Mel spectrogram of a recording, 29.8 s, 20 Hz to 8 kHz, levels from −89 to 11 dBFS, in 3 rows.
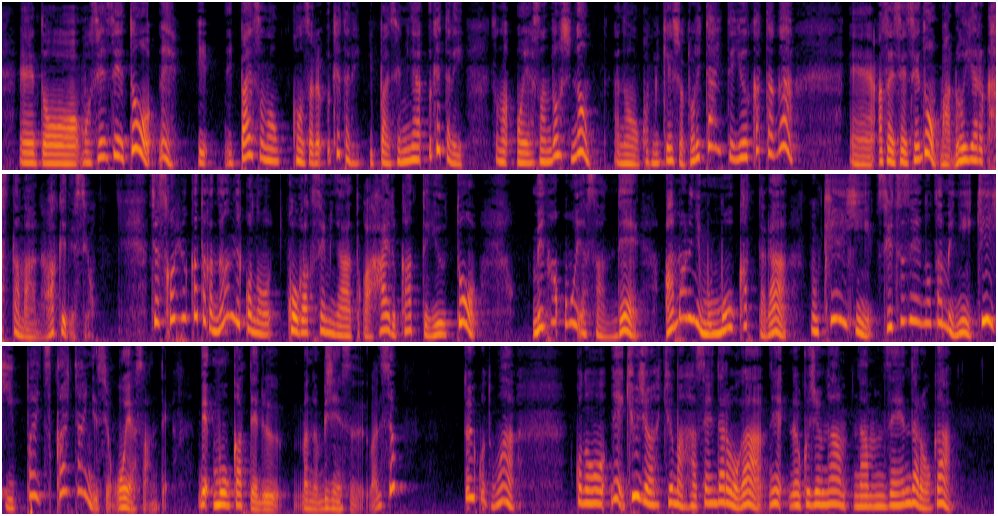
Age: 40-59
